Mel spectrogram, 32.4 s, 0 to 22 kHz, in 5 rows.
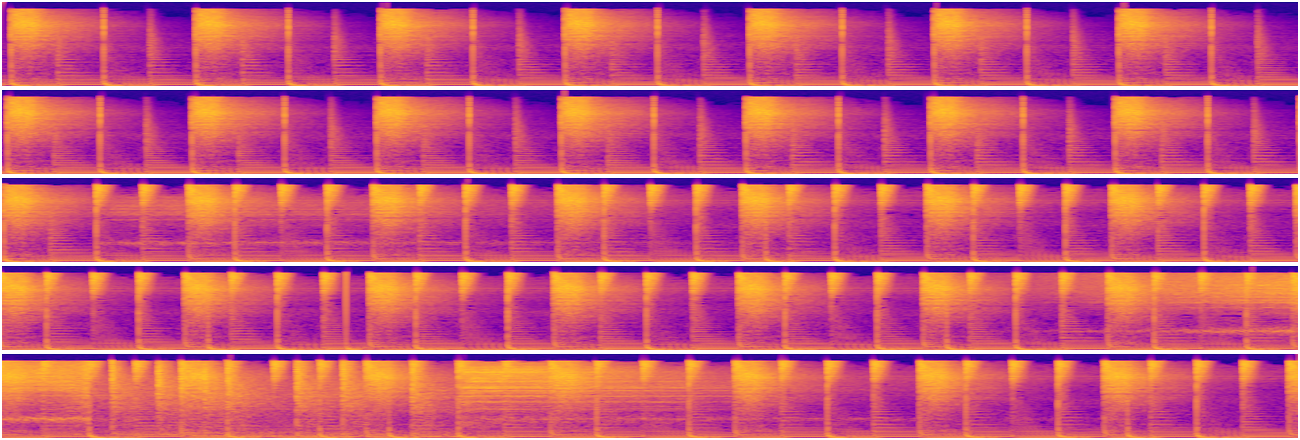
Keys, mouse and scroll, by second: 1.1 e, 3.2 click, 3.6 middle click, 7.6 click, 8.1 click, 8.4 click, 9.4 Tab, 10.4 middle click, 11.3 click, 11.8-12.5 middle drag, 13.1 Tab, 15.6 ctrl+z, 16.0 ctrl+z, 18.9 Tab, 19.8 g, 21.2 right click, 21.7 Tab, 22.2 middle click, 22.9 a, 24.4 e, 32.3 right click.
